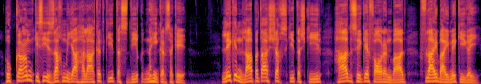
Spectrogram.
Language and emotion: Urdu, neutral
